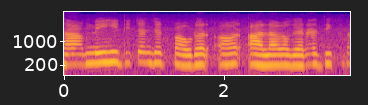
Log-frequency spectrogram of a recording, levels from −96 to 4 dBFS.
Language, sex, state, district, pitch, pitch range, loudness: Hindi, female, Haryana, Rohtak, 215 Hz, 210-230 Hz, -16 LUFS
